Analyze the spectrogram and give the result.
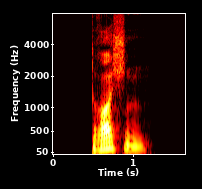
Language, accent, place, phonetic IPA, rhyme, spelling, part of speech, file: German, Germany, Berlin, [ˈdʁɔʃn̩], -ɔʃn̩, droschen, verb, De-droschen.ogg
- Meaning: first/third-person plural preterite of dreschen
